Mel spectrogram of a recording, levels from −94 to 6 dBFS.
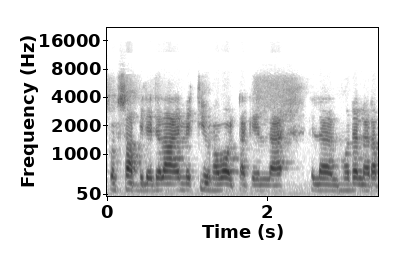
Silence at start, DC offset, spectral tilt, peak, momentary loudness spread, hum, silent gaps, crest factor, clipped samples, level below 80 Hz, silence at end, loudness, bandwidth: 0 s; under 0.1%; -4.5 dB/octave; -8 dBFS; 8 LU; none; none; 18 dB; under 0.1%; -68 dBFS; 0 s; -25 LUFS; 7.4 kHz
